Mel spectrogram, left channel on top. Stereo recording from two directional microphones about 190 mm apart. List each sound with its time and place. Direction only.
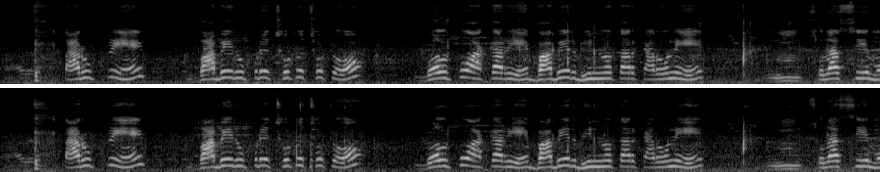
0.3 s speech: 5° right (ahead or behind)
4.6 s speech: 5° right (ahead or behind)
7.4 s a sound: 70° left (ahead or behind)
7.8 s speech: 10° right (ahead or behind)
